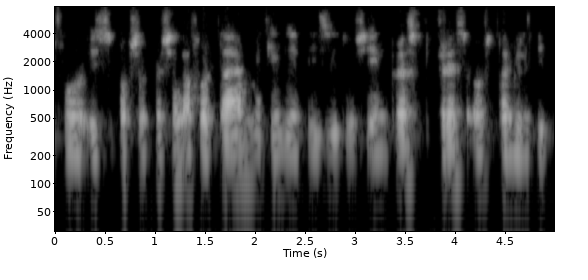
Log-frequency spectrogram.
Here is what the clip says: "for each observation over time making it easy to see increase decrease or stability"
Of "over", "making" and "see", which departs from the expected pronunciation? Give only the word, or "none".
over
